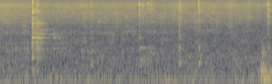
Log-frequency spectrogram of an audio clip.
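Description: Chopped capsicum and sautéed onions fry in a pan with a steady low sizzle, broken by a few sharp clicks and taps of a spoon against the pan. No one speaks.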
